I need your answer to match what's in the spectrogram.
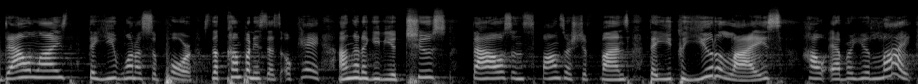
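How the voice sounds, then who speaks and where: A woman giving an enthusiastic live presentation at a sales seminar, often putting questions to the audience. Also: sits high. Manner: enthusiastic, rising to excited bursts; chatty, asks the room questions. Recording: reverberant hall.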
